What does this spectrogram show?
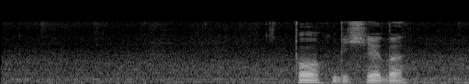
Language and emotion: Russian, neutral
